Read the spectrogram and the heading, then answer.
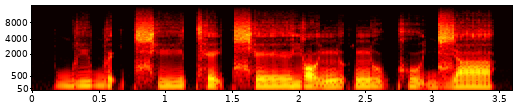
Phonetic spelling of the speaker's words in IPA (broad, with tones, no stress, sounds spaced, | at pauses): b i˦ b ɪ˦ ʔ t͡ɕʰ i˦ tʰ ḛ˦˨ t͡ɕʰ e˦ ɪ̯ j ɔ̰˦˨ ɲ ʊ˦ ʔ ɲ ṵ˦˨ kʰ ṵ˦˨ d͡ʑ ä˦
